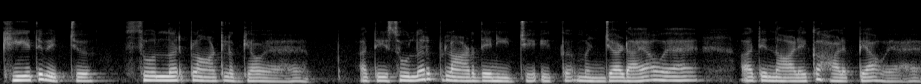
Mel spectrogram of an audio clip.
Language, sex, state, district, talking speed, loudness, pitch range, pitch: Punjabi, female, Punjab, Fazilka, 150 wpm, -17 LUFS, 160-185 Hz, 170 Hz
